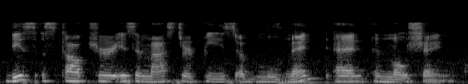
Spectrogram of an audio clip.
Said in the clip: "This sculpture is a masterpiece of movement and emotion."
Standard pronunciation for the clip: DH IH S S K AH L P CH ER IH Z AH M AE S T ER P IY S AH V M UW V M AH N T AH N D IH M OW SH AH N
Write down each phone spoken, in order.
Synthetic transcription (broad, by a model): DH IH S S K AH L P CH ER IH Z AH M AE S T ER P IY S AH V M UW V M AH N T AH N D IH M OW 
